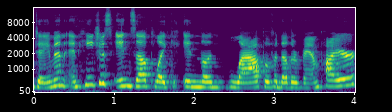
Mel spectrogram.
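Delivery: ordinary talk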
